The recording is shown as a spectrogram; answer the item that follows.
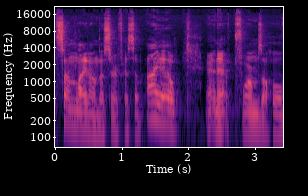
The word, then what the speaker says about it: Io: So, the innermost moon of the four Galilean moons, so this is the innermost moon, is named Io. Sometimes it's pronounced Io.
